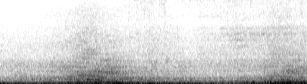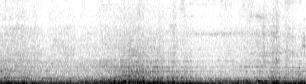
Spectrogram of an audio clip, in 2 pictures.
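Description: Metrolink commuter train pulling out of San Clemente at night, a steady rumbling roar of the train and its cars close by, swelling slightly in waves throughout with no one talking.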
